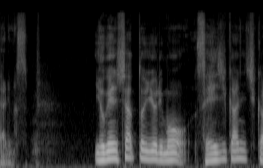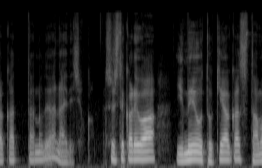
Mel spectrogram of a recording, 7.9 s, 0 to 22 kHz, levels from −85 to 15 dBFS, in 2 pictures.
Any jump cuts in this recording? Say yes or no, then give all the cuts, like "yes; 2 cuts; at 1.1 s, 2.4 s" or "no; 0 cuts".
yes; 1 cut; at 5.4 s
